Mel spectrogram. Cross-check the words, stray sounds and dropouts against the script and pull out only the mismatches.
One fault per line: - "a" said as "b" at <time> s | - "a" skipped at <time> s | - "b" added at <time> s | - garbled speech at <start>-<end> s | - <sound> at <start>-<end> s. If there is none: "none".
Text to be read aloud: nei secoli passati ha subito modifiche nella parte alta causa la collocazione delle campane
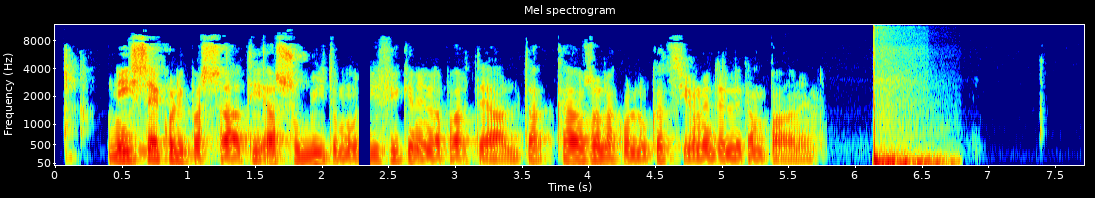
- dropout at 2.3-2.4 s
- thud at 6.1-6.8 s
